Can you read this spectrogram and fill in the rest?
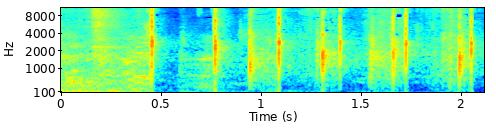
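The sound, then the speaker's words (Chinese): Audience applause in scattered form during a speech promoting Gree washing machines: roughly ten sharp, irregular handclaps ring out after a brief murmur of voice at the start, never building into a full, dense ovation. “鼓掌，我希望你把这掌声换成钞票啊，到网上采购啊。”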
